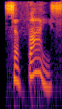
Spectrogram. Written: suffice

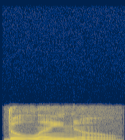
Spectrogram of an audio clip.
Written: Delano

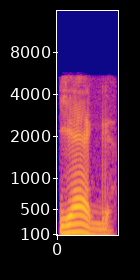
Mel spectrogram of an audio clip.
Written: yegg

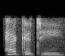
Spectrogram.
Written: Hecate

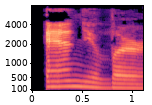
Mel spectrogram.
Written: annularly

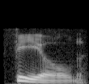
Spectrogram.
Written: field

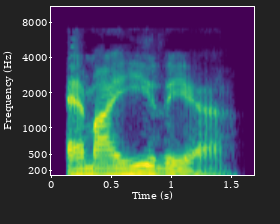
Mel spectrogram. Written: amyelia

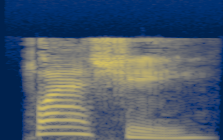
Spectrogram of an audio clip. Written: plashy

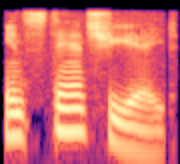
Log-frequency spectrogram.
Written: instantiate

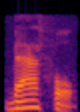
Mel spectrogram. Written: baffle

